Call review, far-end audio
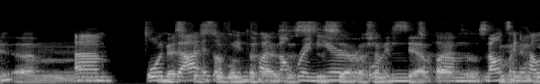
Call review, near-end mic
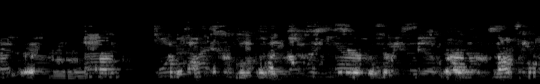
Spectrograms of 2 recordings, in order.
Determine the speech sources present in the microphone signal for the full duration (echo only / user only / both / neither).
echo only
